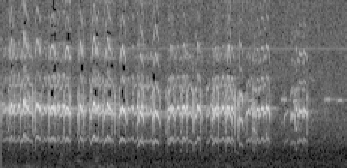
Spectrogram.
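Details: Common kestrels calling during mating: a rapid, strident series of sharp high kee notes, about two to three per second, sustained for over three seconds before breaking off into a few last calls, against a quiet background.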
